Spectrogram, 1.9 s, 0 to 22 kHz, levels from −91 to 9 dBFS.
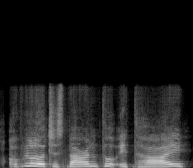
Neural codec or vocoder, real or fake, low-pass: codec, 16 kHz in and 24 kHz out, 0.6 kbps, FocalCodec, streaming, 4096 codes; fake; 10.8 kHz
